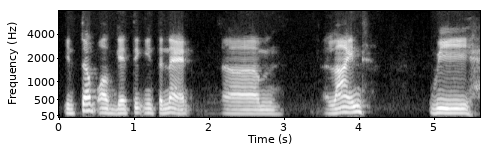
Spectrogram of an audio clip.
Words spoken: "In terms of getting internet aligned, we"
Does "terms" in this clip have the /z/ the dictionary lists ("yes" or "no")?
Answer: no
